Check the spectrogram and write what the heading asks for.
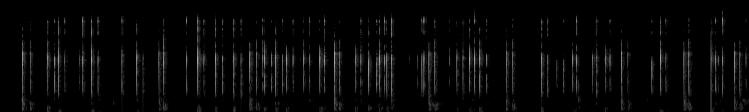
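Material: Plastic.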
